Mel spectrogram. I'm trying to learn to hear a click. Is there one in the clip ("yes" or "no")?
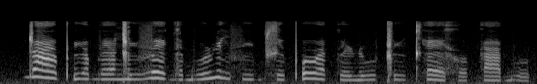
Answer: yes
